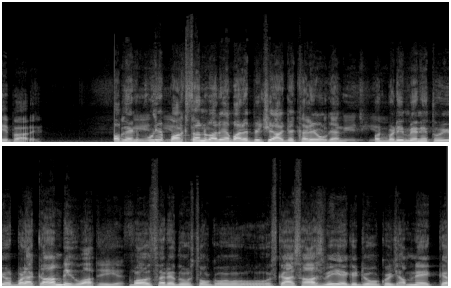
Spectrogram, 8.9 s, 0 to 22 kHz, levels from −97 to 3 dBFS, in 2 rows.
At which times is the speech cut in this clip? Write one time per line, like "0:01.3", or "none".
0:01.1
